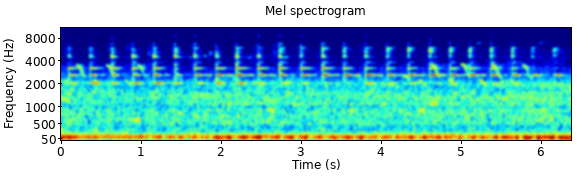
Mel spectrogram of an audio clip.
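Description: EMD GP18 diesel locomotive with a 16-cylinder 567 engine, working hard on a 1% upgrade, heard as a steady low rumble. Over it is a fast, even ringing of about four strokes a second.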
